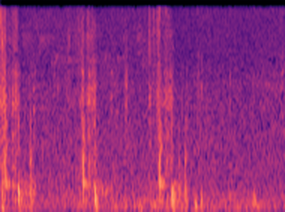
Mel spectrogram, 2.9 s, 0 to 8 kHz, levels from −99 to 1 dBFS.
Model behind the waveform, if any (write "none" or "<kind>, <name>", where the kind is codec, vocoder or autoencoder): vocoder, BigVGAN v2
